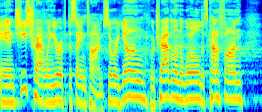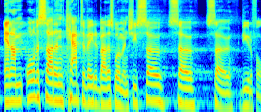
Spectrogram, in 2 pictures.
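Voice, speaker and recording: A man's fairly high, animated voice with a bright, sharp tone. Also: ordinary pitch variation. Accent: South African. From South Africa. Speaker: keynote speaker. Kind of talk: keynote speech. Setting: stage with audience. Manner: fast.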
